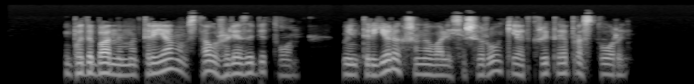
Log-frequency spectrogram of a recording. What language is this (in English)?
Belarusian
